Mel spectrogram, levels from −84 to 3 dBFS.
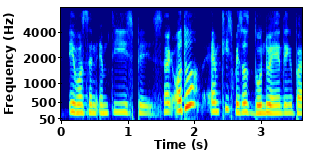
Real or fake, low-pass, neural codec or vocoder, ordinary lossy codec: fake; 7.2 kHz; codec, 16 kHz, 1 kbps, X-Codec, HuBERT features, trained on LibriSpeech; Opus, 24 kbps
